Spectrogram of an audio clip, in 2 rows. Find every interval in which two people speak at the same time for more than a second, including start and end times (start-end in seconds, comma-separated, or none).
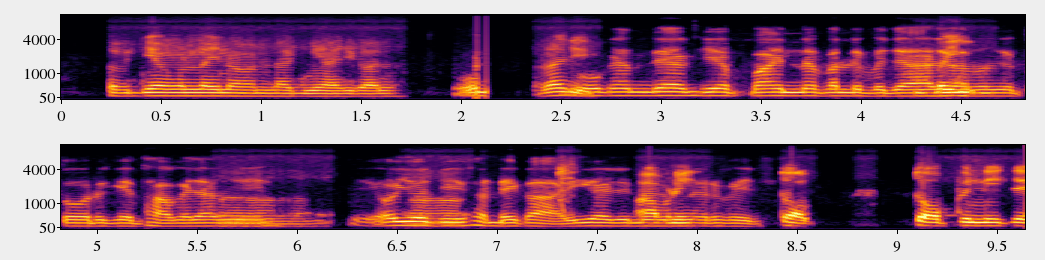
6.5-8.0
